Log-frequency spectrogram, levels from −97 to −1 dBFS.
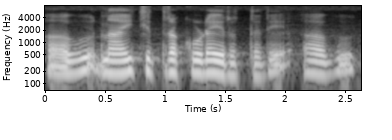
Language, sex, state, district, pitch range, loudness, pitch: Kannada, female, Karnataka, Koppal, 155-185 Hz, -18 LUFS, 180 Hz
